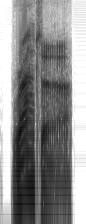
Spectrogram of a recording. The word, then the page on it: rata: British English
